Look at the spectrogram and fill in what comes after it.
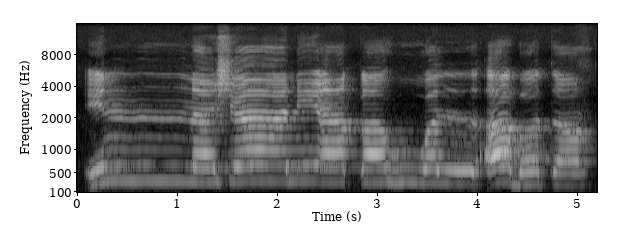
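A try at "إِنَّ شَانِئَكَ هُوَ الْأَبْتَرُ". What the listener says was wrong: Ya, inna sya juga sama dilamakan lagi. In-nya dengan in tadi. Inna, ini inna sya. Bisa dihitung dengan dengan jari, kita hitung dengan 4 harakat atau 3 harakat. Inna syani'aka huwal abtar.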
